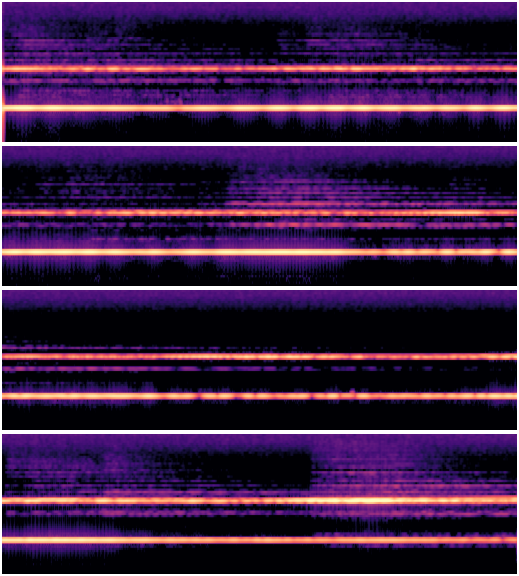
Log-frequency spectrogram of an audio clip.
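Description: Sustained feedback drone from the Empress Zoia Euroburo's Feedbacker patch, a reverb fed back into itself through a chain of bell filters: a steady low tone under a fainter high ringing tone. Higher overtones fade in about halfway through and again near the end as the patch is played.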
